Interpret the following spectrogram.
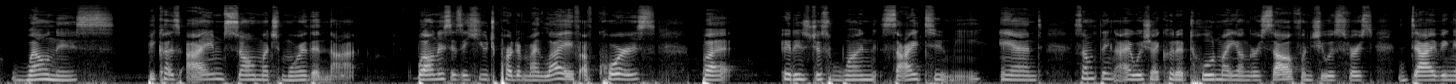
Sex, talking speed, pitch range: female, 175 wpm, 200-230 Hz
